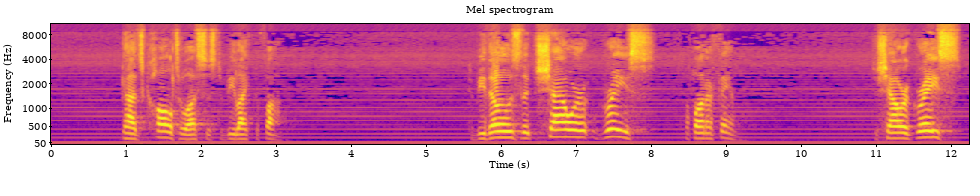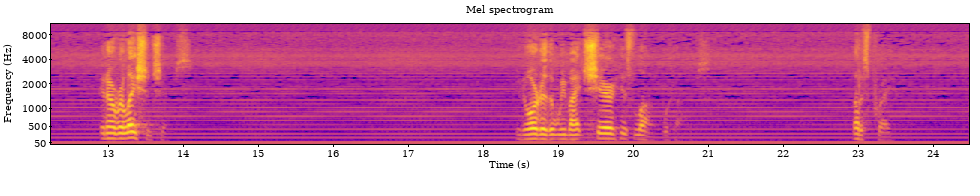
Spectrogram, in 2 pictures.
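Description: A middle-aged man speaks with animation through a small microphone, in bursts with pauses, in an echoing hall.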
